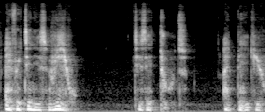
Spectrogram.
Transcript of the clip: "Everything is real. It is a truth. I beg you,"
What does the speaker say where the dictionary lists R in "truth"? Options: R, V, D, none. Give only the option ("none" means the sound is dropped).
none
